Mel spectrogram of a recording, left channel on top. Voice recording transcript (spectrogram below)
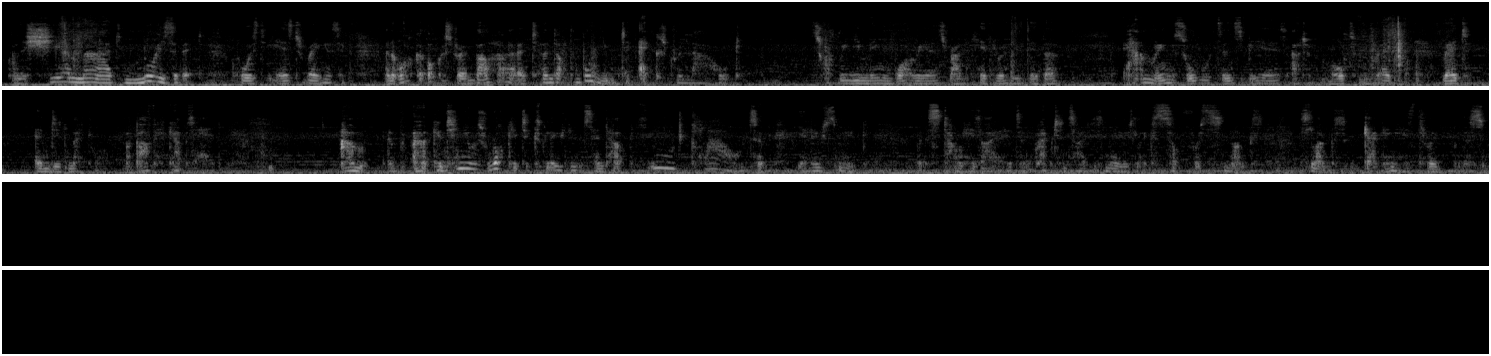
And the sheer mad noise of it caused ears to ring as if an orchestra in Valhalla had turned up the volume to extra loud. Screaming warriors ran hither and thither, hammering swords and spears out of molten red-ended metal. Above Hiccup's head, a continuous rocket explosion sent out huge clouds of yellow smoke that stung his eyelids and crept inside his nose like sulphurous slugs, gagging his throat with a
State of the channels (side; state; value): right; silent; digital silence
